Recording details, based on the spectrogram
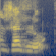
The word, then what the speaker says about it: Javelot: Alors, euh, alors déjà, en effet, on, prononce bien Javelot. – D'accord. – Euh, l'idée étant de, par Javelot d'avoir un nom qui, soit prononçable dans toutes les langues. Donc, euh, on le prononce vraiment comme il s'écrit.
